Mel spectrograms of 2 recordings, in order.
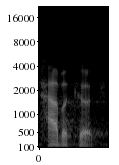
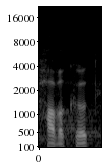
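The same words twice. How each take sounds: First: The name is pronounced the usual English way. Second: The name is pronounced the Hebrew way.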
